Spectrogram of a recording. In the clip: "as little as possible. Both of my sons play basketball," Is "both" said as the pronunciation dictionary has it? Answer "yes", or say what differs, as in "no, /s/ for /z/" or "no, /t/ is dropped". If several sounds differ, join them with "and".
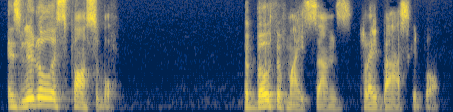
yes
